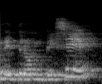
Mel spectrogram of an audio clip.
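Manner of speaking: "trompecé" with an added m before the p; extra m sound. Shown as a demonstration. Teacher demonstrating a Chilean added sound. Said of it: "hay muchos que dicen".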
